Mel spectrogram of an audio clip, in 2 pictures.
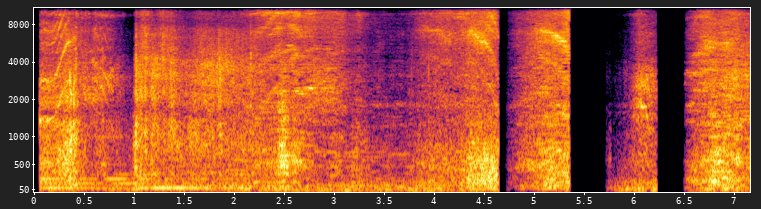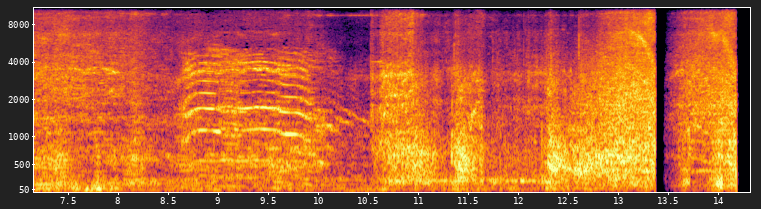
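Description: Brushless electric RC trucks driving hard and tumbling, heard in a string of short clips. The motor whine rises and falls over a noisy wash of tyres and dirt. Hard cuts bring brief silences between the clips.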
